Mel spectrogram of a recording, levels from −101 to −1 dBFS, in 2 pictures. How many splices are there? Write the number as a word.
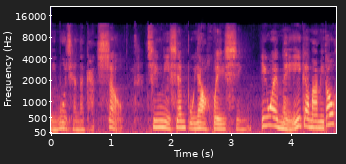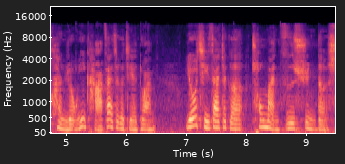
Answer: three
